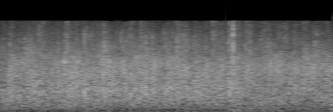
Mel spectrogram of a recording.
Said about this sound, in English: So may I please welcome, please give him a big round of applause,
